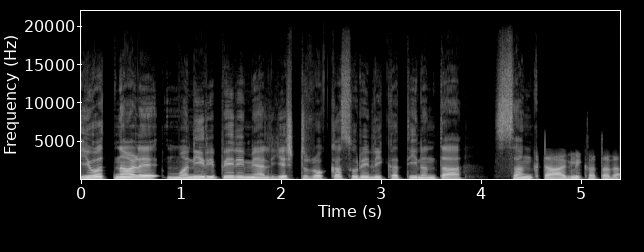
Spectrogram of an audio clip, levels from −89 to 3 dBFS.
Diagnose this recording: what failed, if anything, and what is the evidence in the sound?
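The Bluetooth SBC bit pool drop hits the codec stage on the wireless link. From 4.56 s to the end of the clip, the treble goes dull and a gritty, grainy noise rises under the speech. That fits the sender cutting the SBC bit pool from 31 to around 6, about 55 kbps, to keep a congested link going. With so few bits, the upper sub-bands get starved and everything else is quantised coarsely.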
